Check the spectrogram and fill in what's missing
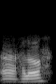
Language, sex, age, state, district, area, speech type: Manipuri, male, 18-30, Manipur, Churachandpur, rural, conversation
